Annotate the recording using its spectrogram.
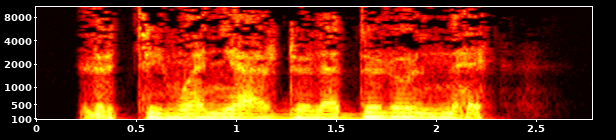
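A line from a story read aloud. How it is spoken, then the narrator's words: Sneering. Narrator (French): ricana-t-il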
